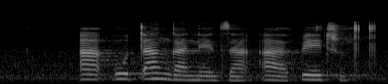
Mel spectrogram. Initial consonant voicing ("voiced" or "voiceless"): voiceless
